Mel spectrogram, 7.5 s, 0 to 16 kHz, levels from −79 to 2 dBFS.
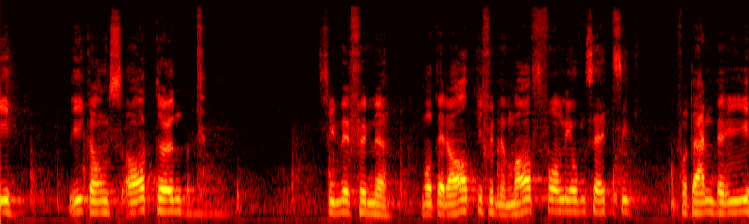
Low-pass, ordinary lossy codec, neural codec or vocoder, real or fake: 14.4 kHz; Opus, 64 kbps; codec, 44.1 kHz, 3.4 kbps, Pupu-Codec; fake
